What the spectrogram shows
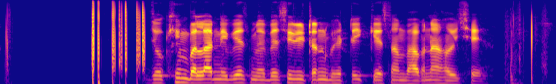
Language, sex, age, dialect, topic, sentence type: Maithili, male, 31-35, Eastern / Thethi, banking, statement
